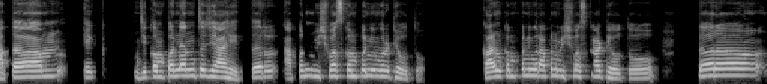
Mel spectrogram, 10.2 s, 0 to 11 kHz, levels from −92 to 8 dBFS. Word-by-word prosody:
आता 165 +6 +2 0.3
अं, 210 +1 0 0.5
एक 180 0 -8 0.5
जे 180 - -1
कंपन्यांचं 220 +3 +3
जे 210 -1 +1
आहे, 175 -8 +3 0.2
तर 185 +3 +2 0.2
आपण 210 +9 -4
विश्वास 215 +1 +1
कंपनीवर 215 0 0
ठेवतो. 155 -7 -5 0.8
कारण 180 +4 +3
कंपनीवर 230 +2 0
आपण 220 +1 0
विश्वास 210 0 -4
का 205 -1 +2
ठेवतो? 155 -2 -3 0.6
तर 230 +2 +3
अ, 235 0 +3
210 Hz, 115 wpm, -21 LUFS, 185-220 Hz, 0.8 s, कंपन्यांचं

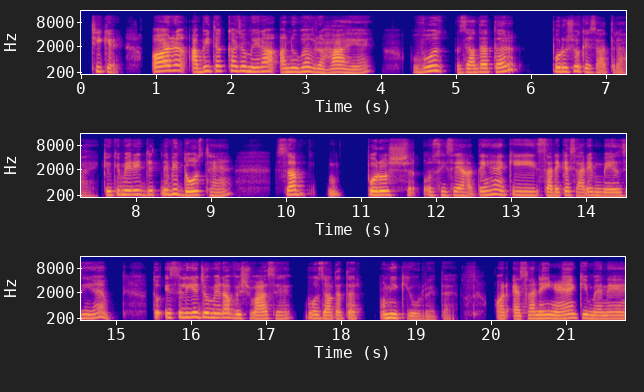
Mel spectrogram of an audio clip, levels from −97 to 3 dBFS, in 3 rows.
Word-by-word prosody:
ठीक 245 -2 -3
है, 215 -3 -3 0.5
और 275 +3 +8
अभी 255 -4 +2
तक 275 0 0
का 280 - +1
जो 270 0 +1
मेरा 245 +1 +2 0.2
अनुभव 225 +2 0
रहा 200 +1 +2
है, 185 +4 -6 0.6
वो 255 +8 +1 0.3
ज़्यादातर 215 - +1 0.5
पुरुषों 235 +2 +2
के 215 -4 -4
साथ 195 - -8
रहा - - -10
है, 170 0 -19
क्योंकि 210 +1 0
मेरे 240 0 +3
जितने 230 +2 -3
भी 270 +2 +2
दोस्त 215 -2 +3
हैं, 190 +9 -7 0.7
सब 245 +2 +5 0.3
उ - - -6 0.4
पुरुष 215 0 +4 0.2
उसी 200 +1 -6
से 200 +1 -1
आते 210 +2 -1
हैं 250 -1 -1
कि 205 -2 -2
सारे 185 -2 0
के 215 - +1
सारे 195 -1 -3
मेल्स 180 -1 -2
ही 210 0 -1
हैं, 220 +4 -4 0.6
तो - - -2
इसलिए 250 +2 +2
जो 255 0 +4
मेरा 235 0 +2
विश्वास 200 -4 -1
है, 185 +3 -8 0.2
वो 200 - -1
ज़्यादातर 185 0 -2 0.3
उन्हीं 215 +1 +4
की - - -12
ओर 160 0 -7
रहता 150 -1 -14
है। - - -16 0.6
और - - -2
ऐसा 170 +3 -1
नहीं 195 +1 +2
है, 200 +5 +2
कि 210 -1 0
मैंने 180 -1 -2
215 Hz, 155 wpm, -23 LUFS, 190-240 Hz, 0.7 s, और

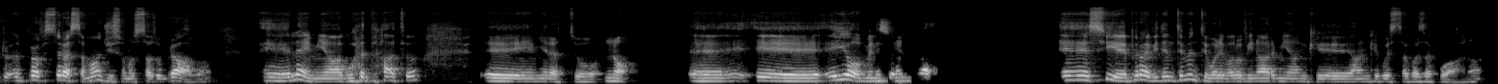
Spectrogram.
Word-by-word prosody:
"Pro 175 - -5
professoressa 200 +2 +2
ma 190 - -1
oggi 175 -10 -3
sono 130 0 -7
stato 135 +1 -4
bravo?" 165 +5 0 0.4
E 165 -1 0
lei 195 -6 +3
mi 140 0 -3
ha 140 0 +2
guardato 180 +6 -2 0.6
e 145 -2 +3
mi 145 - -7
ha - - -4
detto: 125 0 -4
"No." 155 -1 -2 0.5
Ehm, 150 0 -1
e 155 -3 +4
e - - +2
io 215 -6 +6
me 150 - -2
ne 155 - -1
sono 160 +1 -1
andat 160 +1 +1 1.2
Eh 205 +1 +2
sì, 200 -1 +1
e 160 - +3
però 210 +7 +2
evidentemente 185 +1 -1
voleva 145 -1 -1
rovinarmi 145 0 -1
anche 135 -1 -4
anche 130 0 -5
questa 130 -1 -5
cosa 125 -1 -4
qua 100 -4 -6
no? 130 +4 -15
150 Hz, 150 wpm, -22 LUFS, 140-175 Hz, 1.2 s, io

